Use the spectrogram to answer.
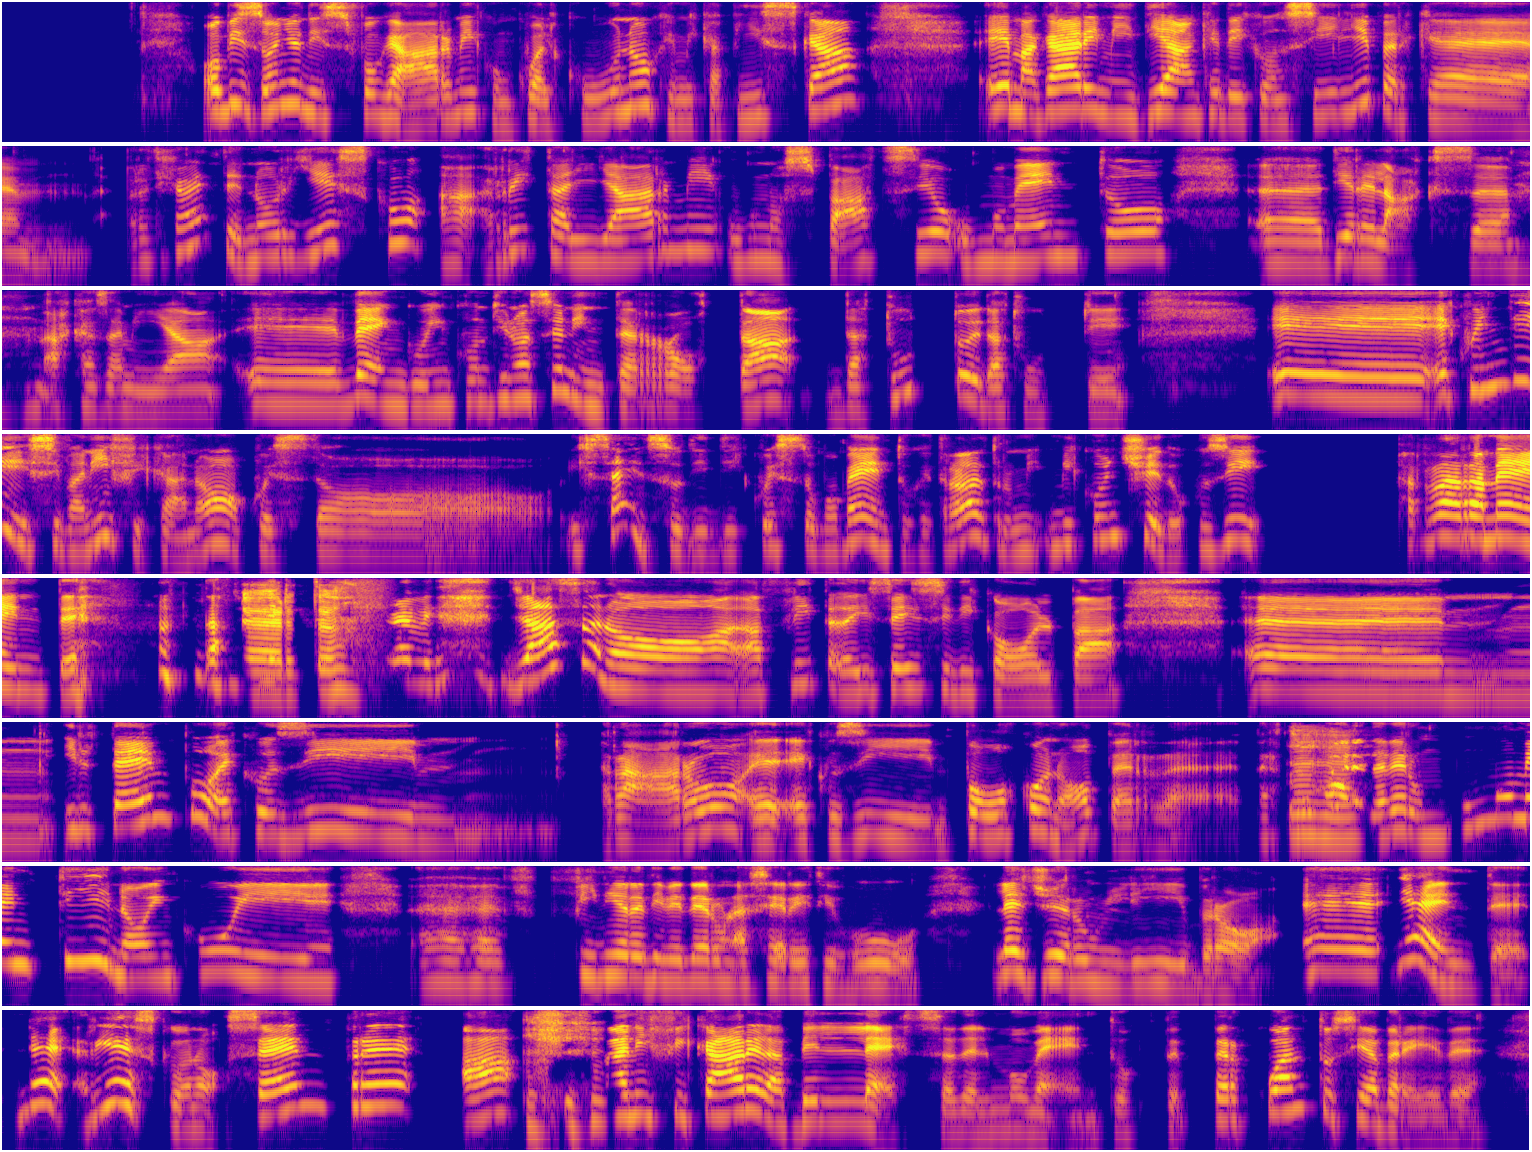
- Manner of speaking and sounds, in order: exhale; other background noise; tapping; snort; chuckle; unintelligible speech; stressed: "momentino"; snort
- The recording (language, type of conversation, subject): Italian, advice, Come posso rilassarmi a casa quando vengo continuamente interrotto?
